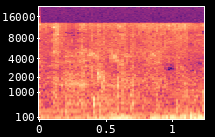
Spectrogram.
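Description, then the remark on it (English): Hooves of an older gelding horse, about 13 to 14 years old, being ridden, clip-clop at a slow walk, a few muffled thuds over a low, rumbling background, not loud. “my buddy Joe's horse, and his name is Bingo. And he's an older horse.”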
